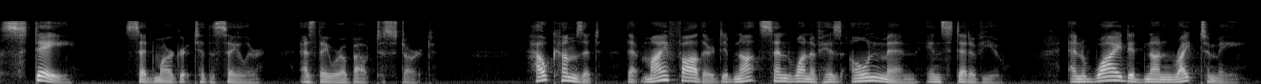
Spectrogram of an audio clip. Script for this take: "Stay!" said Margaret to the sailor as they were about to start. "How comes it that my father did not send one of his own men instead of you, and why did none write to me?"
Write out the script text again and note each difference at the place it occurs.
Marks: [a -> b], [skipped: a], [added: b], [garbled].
"Stay!" said Margaret to the sailor as they were about to start. "How comes it that my father did not send one of his own men instead of you, and why did none write to me?"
